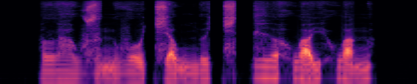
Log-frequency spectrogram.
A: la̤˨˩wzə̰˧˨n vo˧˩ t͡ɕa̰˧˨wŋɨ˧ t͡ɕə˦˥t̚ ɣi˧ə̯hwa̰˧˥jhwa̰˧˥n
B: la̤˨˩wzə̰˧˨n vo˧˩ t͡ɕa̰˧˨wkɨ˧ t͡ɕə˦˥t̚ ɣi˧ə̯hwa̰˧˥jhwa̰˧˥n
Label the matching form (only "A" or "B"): A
